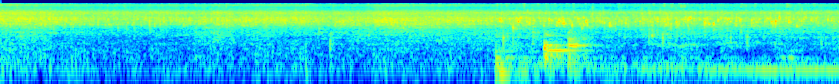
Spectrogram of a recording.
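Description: Boiled eggs sizzling as they fry in hot oil in a kadai, a steady high hiss. From a little before four seconds in there are a few scrapes and knocks of a slotted spatula against the pan.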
